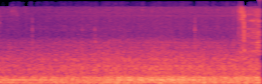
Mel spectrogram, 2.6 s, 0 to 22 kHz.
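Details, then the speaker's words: BMW E65/E66 cruising around 55 mph with a steady low droning roar under the car, loudest between 45 and 50 mph, like downshifting; worn tires rather than a bad wheel bearing. "you guys hear that right there that wall it's the loudest between 45 and 50 miles an hour right there"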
